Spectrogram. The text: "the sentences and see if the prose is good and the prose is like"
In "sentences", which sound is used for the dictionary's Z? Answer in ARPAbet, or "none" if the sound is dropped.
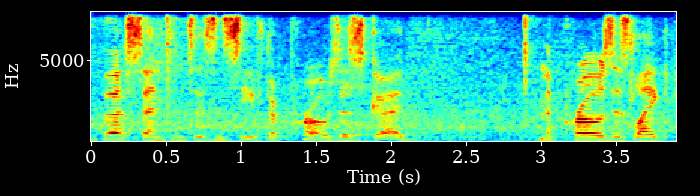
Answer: Z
